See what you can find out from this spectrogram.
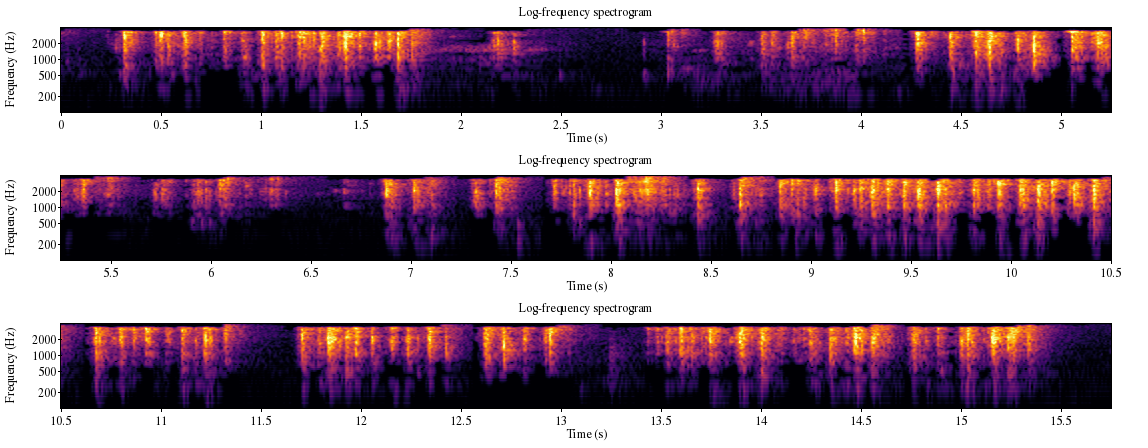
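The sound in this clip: Typing a message on a computer keyboard: many rapid clicking keystrokes in irregular bursts with brief pauses between, faint and heard alone without talk.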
